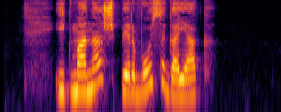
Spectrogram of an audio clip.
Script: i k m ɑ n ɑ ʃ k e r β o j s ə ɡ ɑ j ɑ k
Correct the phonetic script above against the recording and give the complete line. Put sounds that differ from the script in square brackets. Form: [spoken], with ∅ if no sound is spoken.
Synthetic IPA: i k m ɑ n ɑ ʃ [p] e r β o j s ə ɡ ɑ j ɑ k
